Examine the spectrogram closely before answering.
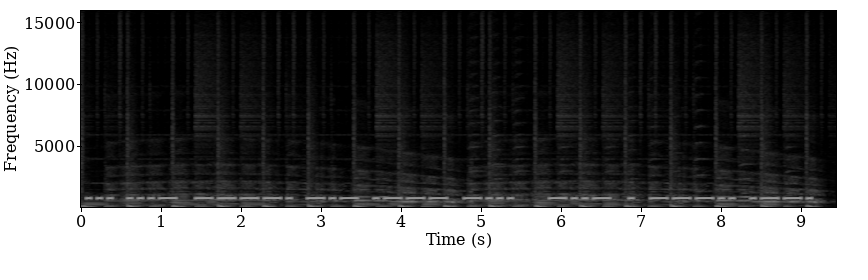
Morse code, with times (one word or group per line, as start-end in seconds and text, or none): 0.1-5.4 SV9KJB
5.8-9.1 XE8P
